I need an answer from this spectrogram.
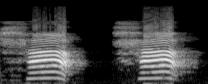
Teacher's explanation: हा, एकदम अंदर से निकालेंगे, हा, हा। जब इस हा को अदा करते हैं ना, तो एक हवा की सी पहले आएगी, उसके बाद हर्फ अदा होता है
